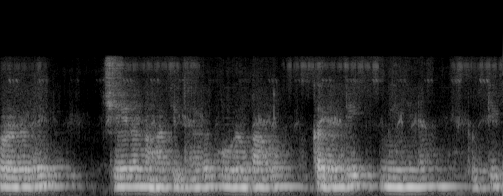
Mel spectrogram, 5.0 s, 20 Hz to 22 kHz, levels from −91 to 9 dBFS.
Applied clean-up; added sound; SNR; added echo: neural separator model SepFormer DNS4.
